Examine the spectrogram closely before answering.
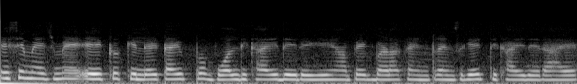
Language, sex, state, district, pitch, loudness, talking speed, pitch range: Hindi, female, Maharashtra, Chandrapur, 225 Hz, -17 LUFS, 230 wpm, 220-245 Hz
